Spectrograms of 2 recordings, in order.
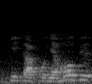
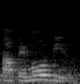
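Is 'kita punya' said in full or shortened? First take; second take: full; shortened. First: The words kita punya are said in full. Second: The words kita punya are shortened to ta pe.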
